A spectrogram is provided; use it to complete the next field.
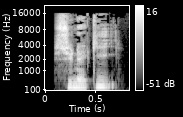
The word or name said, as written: synergi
